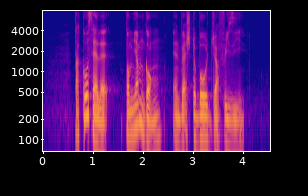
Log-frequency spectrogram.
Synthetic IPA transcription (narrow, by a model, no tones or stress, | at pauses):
takosɛlət̚ | tɔ̃mjãmɡɔ̃ŋ | ʔɛ̰̃nvɛt͡ʃtəbəld͡ʒafɹizḭ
